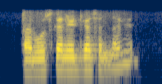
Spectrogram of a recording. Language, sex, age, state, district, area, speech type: Urdu, male, 18-30, Delhi, East Delhi, urban, conversation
